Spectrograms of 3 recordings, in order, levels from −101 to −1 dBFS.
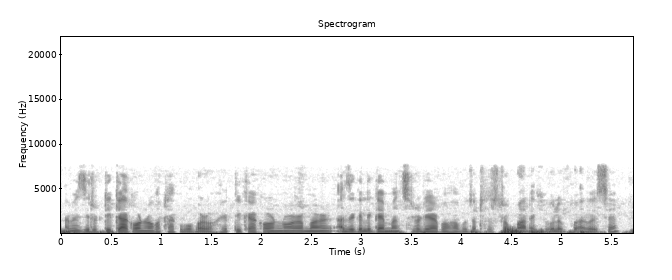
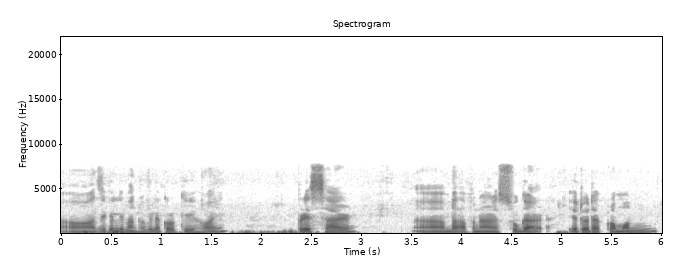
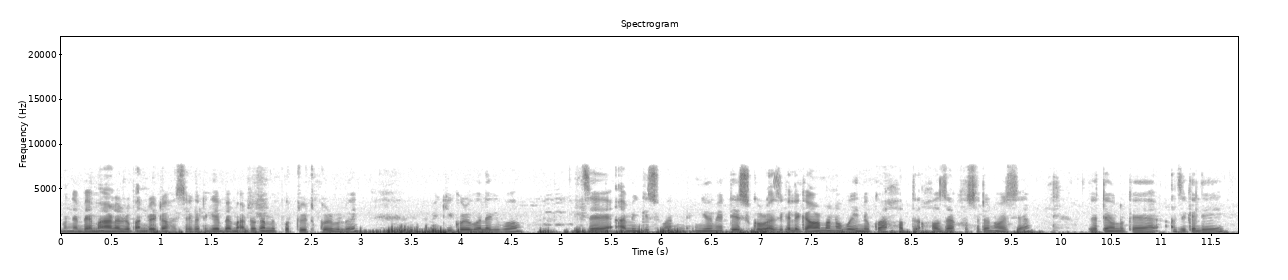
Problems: none marked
